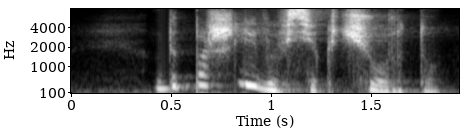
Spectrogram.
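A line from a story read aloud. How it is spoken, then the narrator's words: Exasperated exclamation. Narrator (Russian): в сердцах воскликнула я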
